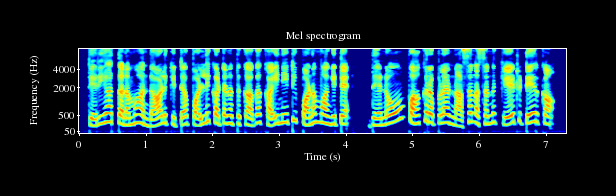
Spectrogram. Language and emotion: Tamil, disgusted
